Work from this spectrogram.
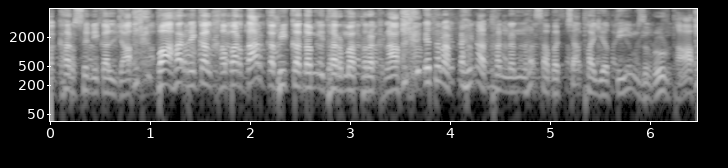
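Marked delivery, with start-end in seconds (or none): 0.0-3.5 loud stern order to get out; forceful, loud scolding; angry uncle. Acted. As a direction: throw the child out with raised voice. Uncle throws child out.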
